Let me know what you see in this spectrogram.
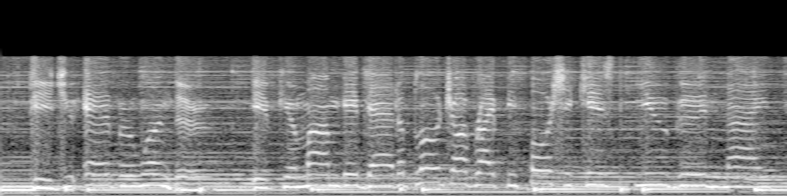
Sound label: mom kiss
